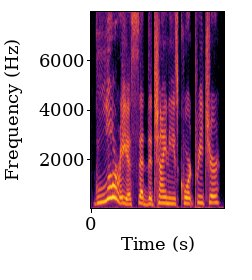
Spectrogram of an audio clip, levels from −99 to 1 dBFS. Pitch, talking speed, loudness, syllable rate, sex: 255 Hz, 135 wpm, -17 LUFS, 4.1 syllables/s, female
